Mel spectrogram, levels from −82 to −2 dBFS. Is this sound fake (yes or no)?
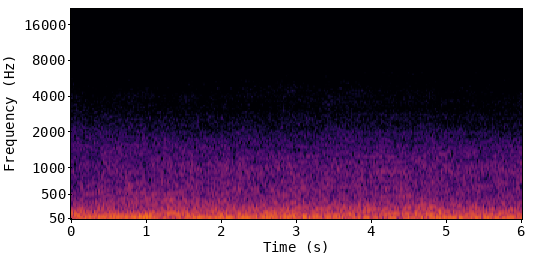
yes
